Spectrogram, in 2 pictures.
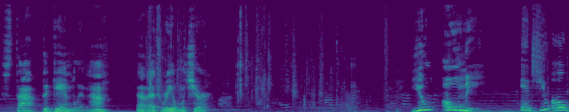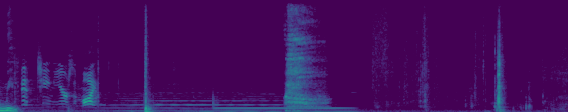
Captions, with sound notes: STOP THE GAMBLING, HAH. NOW THAT'S REAL MATURE. YOU OWE ME. AND YOU OWE ME FIFTEEN YEARS OF MY-- [DIAL TONE]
